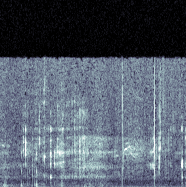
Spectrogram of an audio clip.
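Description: Chewing of a root beer float flavored Peeps marshmallow candy, faint and soft, with a few small wet, crunchy clicks and no talk.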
